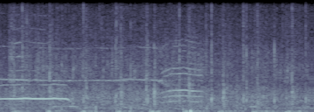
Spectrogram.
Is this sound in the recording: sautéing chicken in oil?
no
